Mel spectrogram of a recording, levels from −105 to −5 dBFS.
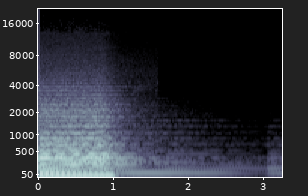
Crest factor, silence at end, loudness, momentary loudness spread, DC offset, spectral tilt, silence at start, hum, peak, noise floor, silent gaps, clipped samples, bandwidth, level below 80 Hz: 16 dB; 1.7 s; -29 LUFS; 23 LU; under 0.1%; -9 dB/octave; 0 s; none; -14 dBFS; -68 dBFS; none; under 0.1%; 6 kHz; -34 dBFS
